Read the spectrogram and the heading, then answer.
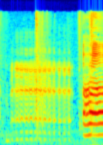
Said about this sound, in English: Was that a... The goat.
